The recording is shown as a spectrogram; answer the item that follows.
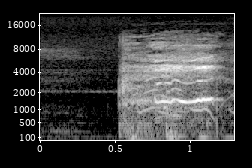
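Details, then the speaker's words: Sleeping dog with tongue out snoring: a single loud, rough snoring breath with a faint whistle in a quiet room. ">> It's just full snoring, fool."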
